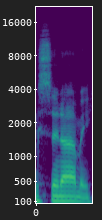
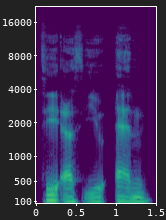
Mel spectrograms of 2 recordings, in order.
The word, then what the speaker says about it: tsunami: my worst fear my biggest fear is spelling tsunami yes that's attack all right try it is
